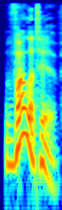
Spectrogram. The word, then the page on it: volitive: British English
